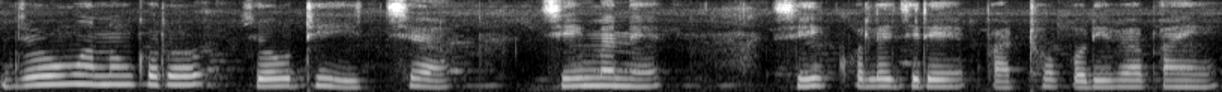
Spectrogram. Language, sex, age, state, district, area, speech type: Odia, female, 30-45, Odisha, Mayurbhanj, rural, spontaneous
